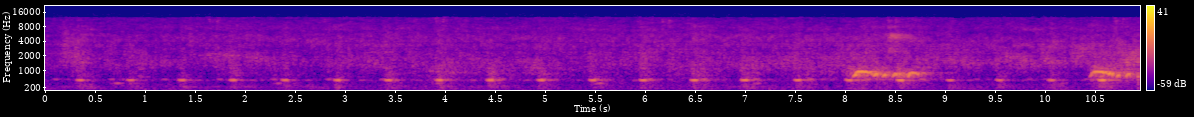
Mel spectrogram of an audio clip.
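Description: A bird calling one short note over and over, very evenly, about twice a second, with two louder, wavering calls breaking in about eight seconds in and again near the end.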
